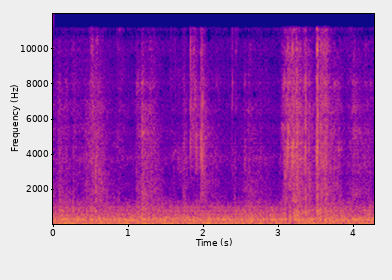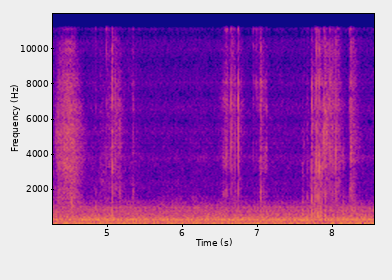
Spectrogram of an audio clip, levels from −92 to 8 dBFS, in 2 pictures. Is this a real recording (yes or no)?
no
